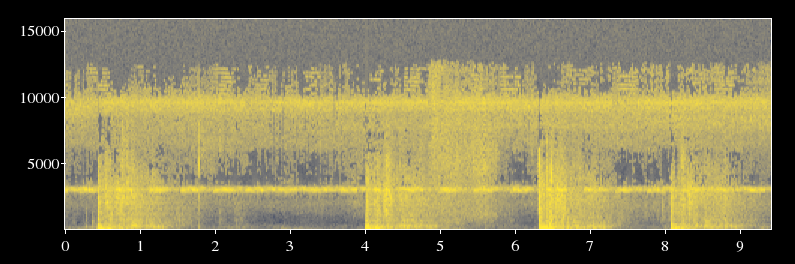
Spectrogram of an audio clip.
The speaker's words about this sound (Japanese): 膝枕で遠くから花火を見るってちょっとロマンチック。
